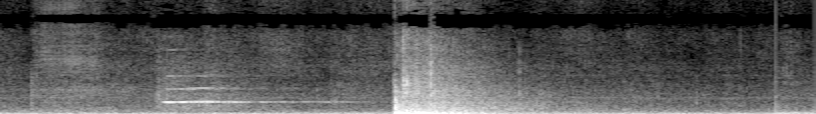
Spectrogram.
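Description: A steady electronic beep lasting about a second, then a single heavy thump about two seconds in, ringing out briefly in a large hard-floored hall.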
